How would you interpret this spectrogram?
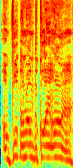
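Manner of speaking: high, slow hammed-up Geordie; Geordie impression. Imitating a Geordie friend on the phone, broad Geordie accent. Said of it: "that's a Geordie's impression of me".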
